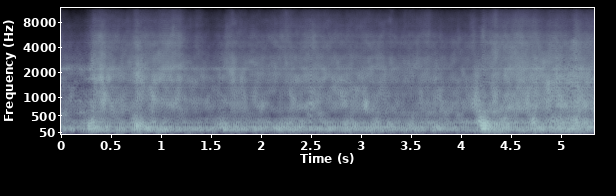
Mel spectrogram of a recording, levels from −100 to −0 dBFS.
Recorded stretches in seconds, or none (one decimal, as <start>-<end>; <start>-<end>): none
